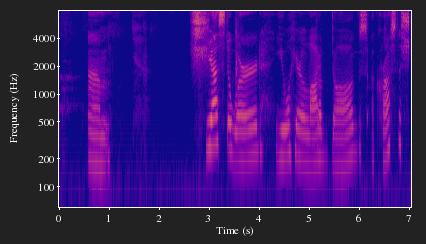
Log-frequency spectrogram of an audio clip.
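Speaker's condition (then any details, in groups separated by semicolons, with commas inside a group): No condition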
